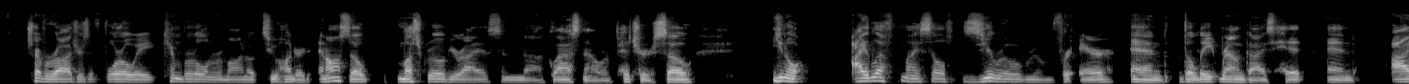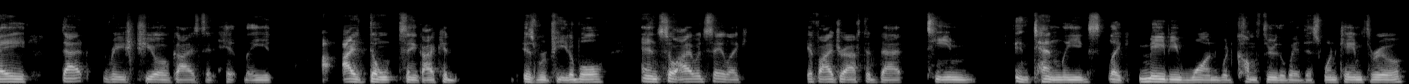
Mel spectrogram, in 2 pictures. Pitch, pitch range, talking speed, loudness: 115 Hz, 110-125 Hz, 165 wpm, -25 LUFS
